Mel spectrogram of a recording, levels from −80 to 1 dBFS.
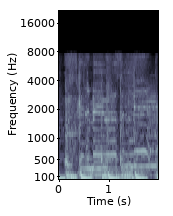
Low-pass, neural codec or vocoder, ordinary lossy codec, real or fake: none; none; none; real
